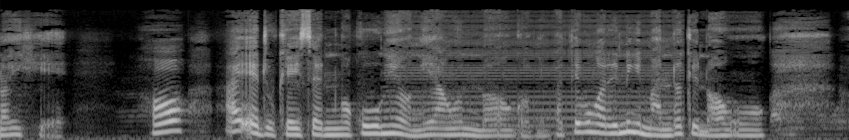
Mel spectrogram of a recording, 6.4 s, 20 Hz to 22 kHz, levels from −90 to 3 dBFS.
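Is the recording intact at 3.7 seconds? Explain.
No. At 3.7 s the speech is overlaid by GSM phone buzz, which runs from 2.88 to 5.13 s. A nearby 2G phone on a call transmits in bursts about 217 times a second. The audio circuitry rectifies those radio pulses, producing a hard, raspy buzz about 15 dB below the speech that stays nearly steady. Unlike mains hum, which sits at 50 or 60 Hz and sounds smooth, this buzz is rooted at 217 Hz and carries a dense, harsh stack of harmonics.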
